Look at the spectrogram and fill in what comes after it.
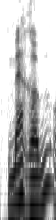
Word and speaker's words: Merrem: Also erstmal wird es auf Kölsch wieder so richtig geil ausgesprochen. Merem, oder? Also es wird M-E-R. R-E-M geschrieben dann.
